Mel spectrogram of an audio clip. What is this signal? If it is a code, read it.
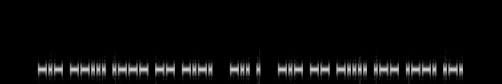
Morse code, heard as a keyed tone, about 42 wpm, 700 Hz. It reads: K7JMC DE KM6WPR
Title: USA Callsign DE Callsign 45wpm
